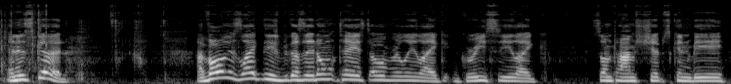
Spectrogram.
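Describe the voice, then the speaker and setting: A man's voice: high voice, steady tone, normal speed, fairly bright tone, dry recording. A man giving a casual, rambling food review in a laid-back, chatty way, as host of a taste test. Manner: rambling, laid-back, hesitant phrasing with lots of "like".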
